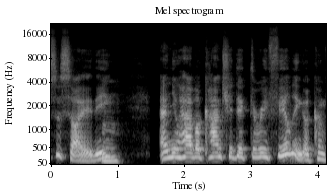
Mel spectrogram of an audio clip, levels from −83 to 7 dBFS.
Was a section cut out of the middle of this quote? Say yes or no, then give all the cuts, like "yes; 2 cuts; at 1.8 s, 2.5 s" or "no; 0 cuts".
no; 0 cuts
